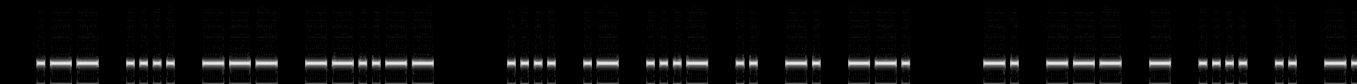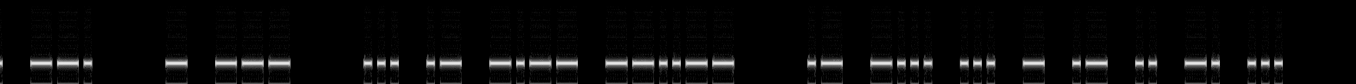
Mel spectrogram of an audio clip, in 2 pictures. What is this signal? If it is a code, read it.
Morse code, heard as a keyed tone, about 18 wpm, spaced as for 15 wpm, 1000 Hz. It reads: WHO, HAVING NOTHING TO SAY, ABSTAINS
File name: qotdfiles / 15wpm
